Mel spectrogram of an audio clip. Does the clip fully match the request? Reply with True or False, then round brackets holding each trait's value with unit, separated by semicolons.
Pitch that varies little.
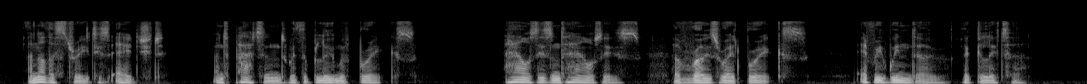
False (3.6 semitones)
